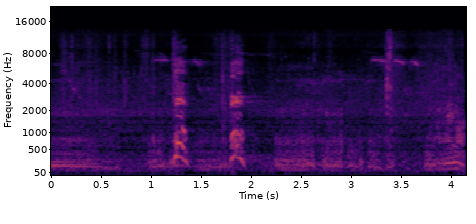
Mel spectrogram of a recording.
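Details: Dobermann Magmar Von Der Burgstätte lets out two sharp, short barks about half a second apart, each rising then falling in pitch, followed by low rumbling noise and a faint higher squeak.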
